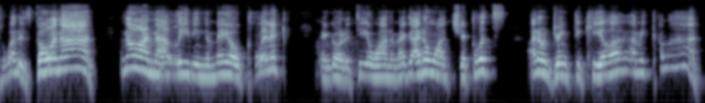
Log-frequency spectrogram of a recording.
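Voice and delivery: high, disbelieving retort, slowing down; incredulous disbelief. Retold or imitated. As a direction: scoff at an absurd suggestion. Retorting to doctor's Tijuana advice.

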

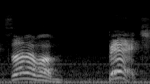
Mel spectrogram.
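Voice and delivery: rising incredulous curse; amazed. Retold or imitated. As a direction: let it climb in disbelief. Amazed exclamation at sight.

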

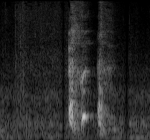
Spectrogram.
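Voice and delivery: sudden coughing fit from choking. Real, not acted. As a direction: cough hard after swallowing wrong. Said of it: "Tá me engasguei".

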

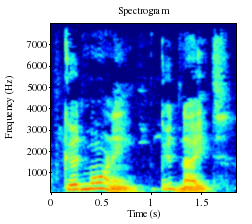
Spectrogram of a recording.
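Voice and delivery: high-pitched little dragons greeting back; small storybook creatures answering in chorus style; little dragons' reply. Acted. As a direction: pipe up high on "morning", then drop.

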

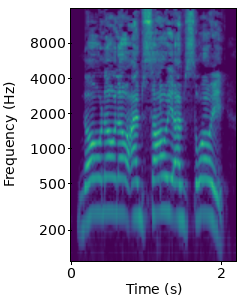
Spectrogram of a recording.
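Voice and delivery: high, pleading voice; panicked apology. Acted. Worker apologizing to the yelling boss, panicked. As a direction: plead to keep the job.

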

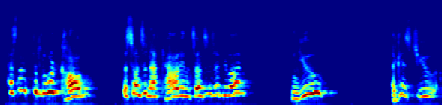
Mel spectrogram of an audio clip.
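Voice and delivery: high-pitched woman's voice; lady's voice. Acted. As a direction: voice Deborah up in a high register. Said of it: "apologize for my lady's voice".

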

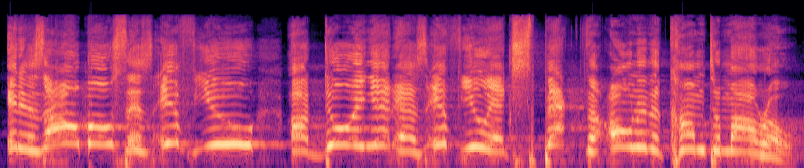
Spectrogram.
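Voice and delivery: high, loud climactic preaching; shouted, rising sermon climax; full-force preaching. Acted. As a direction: build the sermon to a roaring peak.

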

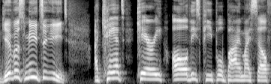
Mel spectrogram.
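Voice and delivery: high, loud desperate complaint to God; exasperated outcry. Acted. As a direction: cry out at the end of your rope. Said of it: "I love this next part".

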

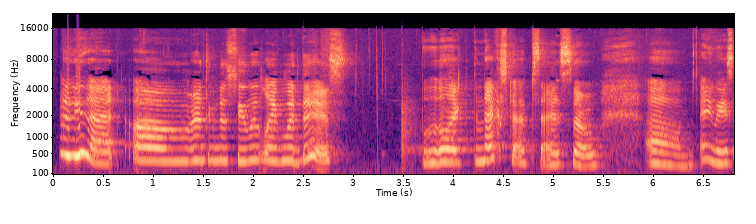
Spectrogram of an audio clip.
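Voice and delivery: hyped-up squeal of relief; overexcited outburst. Real, not acted. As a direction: blurt it out in a giddy rush. Loud after calling herself dramatic.

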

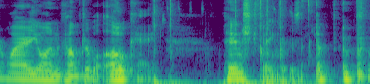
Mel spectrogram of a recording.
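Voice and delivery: normal talking voice

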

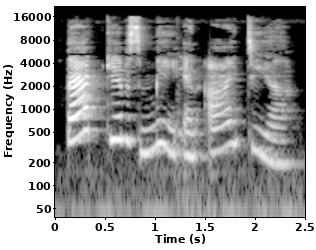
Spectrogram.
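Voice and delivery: high, slow, knowing little voice; a tiny shrew savoring his plan. Acted. Shrew realizes the tar will seal his boat, slow high voice.

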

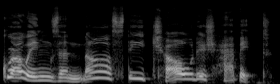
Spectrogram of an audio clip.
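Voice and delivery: high, disgusted granny voice; snappish grandmother. A narrator's reading. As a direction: scold him as a cross old woman. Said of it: "she snapped".

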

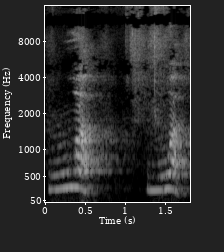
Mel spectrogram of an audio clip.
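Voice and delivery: "w" said as a drawn-out wuh sound; letter sound demo. Shown as a demonstration. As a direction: sound out "w" as wuh, each on its own. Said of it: "our W says".

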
